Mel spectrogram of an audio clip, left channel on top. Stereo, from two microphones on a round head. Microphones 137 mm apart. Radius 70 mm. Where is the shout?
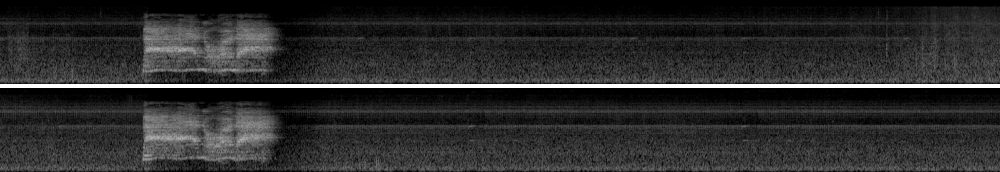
30° right (ahead or behind), 0.7 m.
